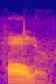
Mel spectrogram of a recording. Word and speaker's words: hollow: mountain in the next hollow pronounced holler for the non-southerners and sounded like he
